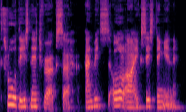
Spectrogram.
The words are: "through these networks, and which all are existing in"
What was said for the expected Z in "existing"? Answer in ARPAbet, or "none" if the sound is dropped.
S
